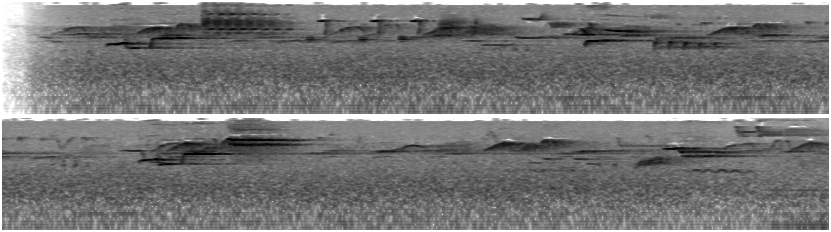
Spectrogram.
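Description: Birdsong: birds chirping and whistling in short, overlapping phrases over a faint steady hiss, fading in at the start.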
